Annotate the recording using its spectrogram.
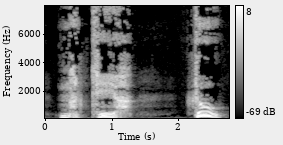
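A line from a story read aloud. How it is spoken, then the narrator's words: Piercing shriek. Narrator (Italian): La vedova cacciò uno strillo acutissimo da partoriente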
